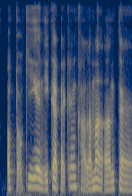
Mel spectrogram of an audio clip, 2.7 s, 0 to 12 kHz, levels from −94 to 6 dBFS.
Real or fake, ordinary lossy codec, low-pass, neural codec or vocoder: fake; Opus, 24 kbps; 10.8 kHz; autoencoder, 48 kHz, 128 numbers a frame, DAC-VAE, trained on Japanese speech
